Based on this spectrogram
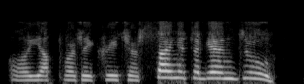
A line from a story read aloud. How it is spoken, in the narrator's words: yelled an Irishman in mad enthusiasm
